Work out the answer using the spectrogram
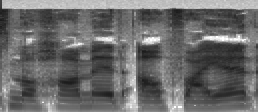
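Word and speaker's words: Mohamed Al-Fayed: And he claimed, this is Mohammed Al-Fayed.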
